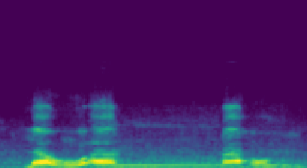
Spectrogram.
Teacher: یَأْتِلْ احزاب یودوا لو انہم لو واو لین ہے، واو ساکن ما قبل فتحہ ہے. لو انہم ان نون مشدد ہے، یہاں پہ غنہ ہوگا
